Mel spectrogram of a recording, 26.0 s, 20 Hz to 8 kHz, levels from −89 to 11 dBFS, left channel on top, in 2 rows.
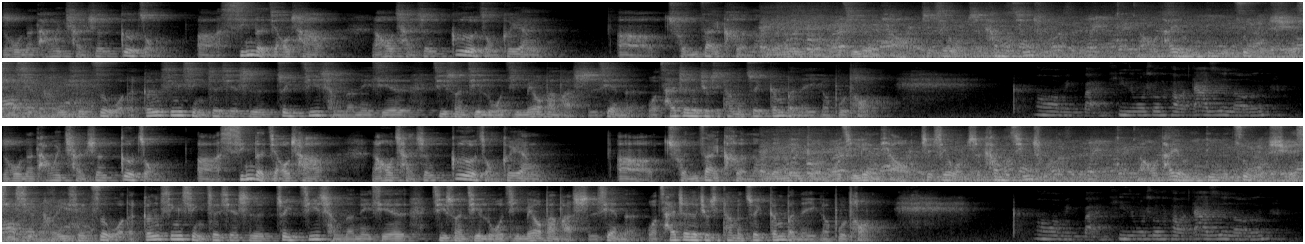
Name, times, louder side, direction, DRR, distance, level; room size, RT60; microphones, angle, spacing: voice 1, 0.0-1.6 1.9-5.4 6.1-11.1 11.4-22.6, right 4 dB, 75° right, 8 dB, 0.7 m, -35 dB
sound 1, 7.6-13.9, right 1 dB, 10° right, 0.8 m, -37 dB
voice 2, 23.3-25.8, equal, 5° left, 1 dB, 1.1 m, -48 dB
14.5 x 5.9 x 3.7 m, 0.84 s
head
